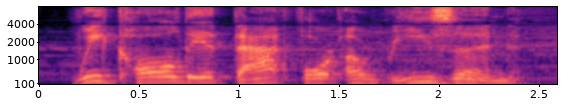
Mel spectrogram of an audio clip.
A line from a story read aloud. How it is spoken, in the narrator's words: is shouting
